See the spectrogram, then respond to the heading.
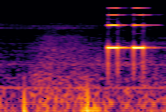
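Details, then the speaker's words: Retro laptop powered on with main battery removed; several short high beeps over faint hum after POST, hard drive initializing, boot complaint likely from a bad CMOS battery. "and we got complaints that message is awfully tiny let me move you a little closer and no surprise probably has a bad CMOS battery"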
